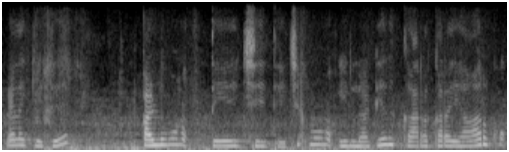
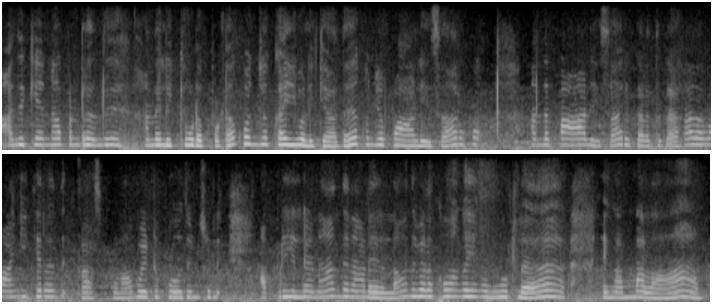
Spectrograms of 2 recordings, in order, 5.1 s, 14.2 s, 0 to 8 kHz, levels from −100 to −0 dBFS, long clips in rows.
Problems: constant background noise, low volume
